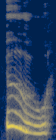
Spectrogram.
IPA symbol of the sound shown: uː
